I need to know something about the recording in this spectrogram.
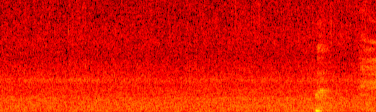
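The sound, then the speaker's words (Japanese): Sudden, steady, heavy rain pours down in a dense, even hiss with no letup, enveloping, broken only by a single faint tap near the end. “うっそ、今日も図書館に向かうつもりだったんだけど、まさか急にこんな大雨が降ってくるなんて。”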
